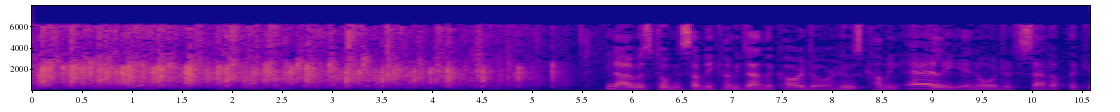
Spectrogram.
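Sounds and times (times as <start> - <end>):
audience applause: 0.0 - 5.4
speech: 5.8 - 10.5.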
